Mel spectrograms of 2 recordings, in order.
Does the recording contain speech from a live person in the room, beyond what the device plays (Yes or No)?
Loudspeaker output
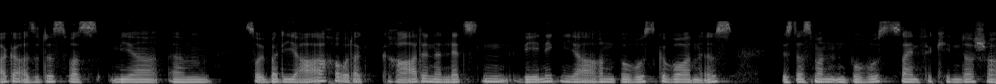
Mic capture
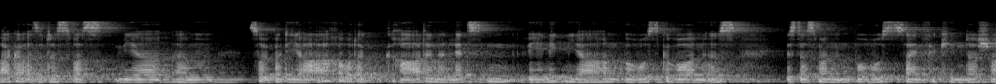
No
